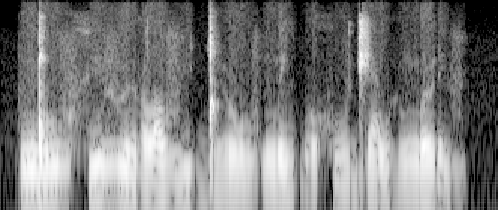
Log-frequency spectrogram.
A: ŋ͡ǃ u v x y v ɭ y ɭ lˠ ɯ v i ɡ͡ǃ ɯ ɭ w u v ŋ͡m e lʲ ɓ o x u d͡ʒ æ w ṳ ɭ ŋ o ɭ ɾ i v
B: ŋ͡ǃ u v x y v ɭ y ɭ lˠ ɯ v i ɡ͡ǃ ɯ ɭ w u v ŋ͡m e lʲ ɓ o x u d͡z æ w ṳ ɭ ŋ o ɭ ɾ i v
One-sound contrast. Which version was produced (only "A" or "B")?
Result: A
